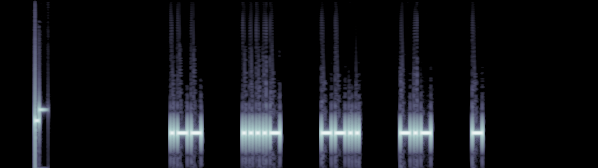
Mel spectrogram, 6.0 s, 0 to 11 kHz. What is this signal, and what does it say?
Morse code, heard as a keyed tone, about 36 wpm, spaced as for 16 wpm, 700 Hz. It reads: W4ZKT
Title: USA Call Signs - 5 Characters - 4x Character Spacing - 35wpm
